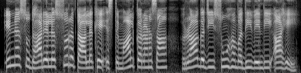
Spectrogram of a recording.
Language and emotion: Sindhi, neutral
